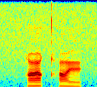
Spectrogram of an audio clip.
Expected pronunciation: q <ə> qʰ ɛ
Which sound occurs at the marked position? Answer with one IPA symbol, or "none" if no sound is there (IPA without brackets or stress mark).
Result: ɛ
